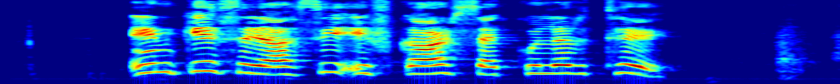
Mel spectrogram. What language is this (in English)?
Urdu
